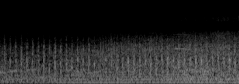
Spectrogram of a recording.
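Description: A helicopter flies at an antique fly-in airshow, and its steady, chopping rotor thrum goes on without a break. The sound is fairly loud and swells slightly as the clip goes on.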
